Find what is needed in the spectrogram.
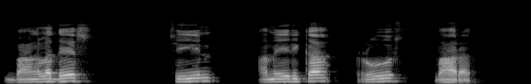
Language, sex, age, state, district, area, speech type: Hindi, male, 18-30, Rajasthan, Bharatpur, rural, spontaneous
